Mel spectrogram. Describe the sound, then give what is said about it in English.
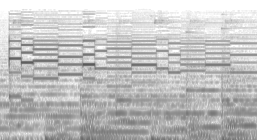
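A bright, tonal future-message notification ringtone from a time tablet disguised as a wristwatch plays a quick melodic jingle of several chiming notes in a steady rhythm, loud, with no talking over it. “Zap is just about to head downstairs when a future message notification comes in.”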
